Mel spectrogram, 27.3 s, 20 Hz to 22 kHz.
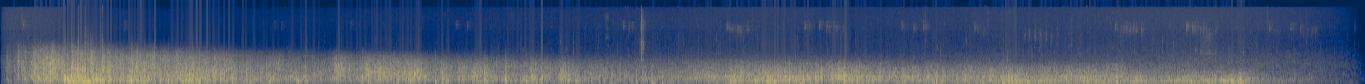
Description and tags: One of the close strikes from a storm on the 29th of July 2013 in Northern Ireland. Recorded with a Rode Stereo Videomic pro.
Lightning, Storm, Thunder, Thunderstorm, Weather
